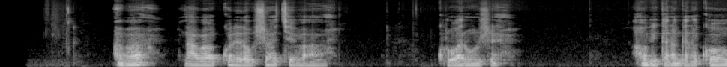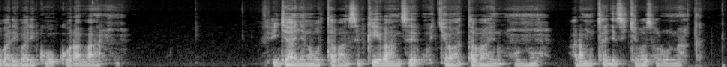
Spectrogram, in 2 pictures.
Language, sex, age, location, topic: Kinyarwanda, male, 25-35, Kigali, health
